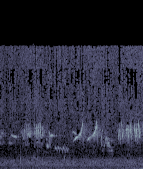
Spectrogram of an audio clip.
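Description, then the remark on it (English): A bird hovering above a high wheat field beside a farm track in the east of England, UK, sings a continuous, high, warbling stream of notes overhead on a sunny day, faint above a steady bed of open-air wind and rumble, with no one talking. “There's the techno bird”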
